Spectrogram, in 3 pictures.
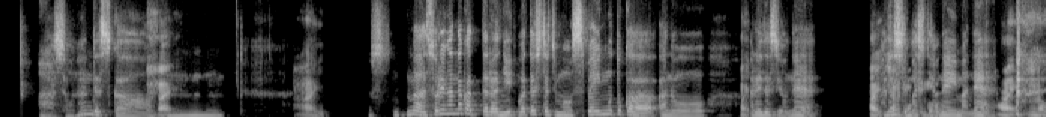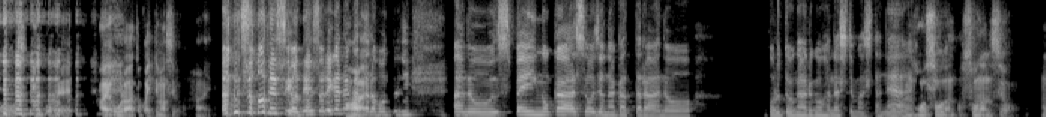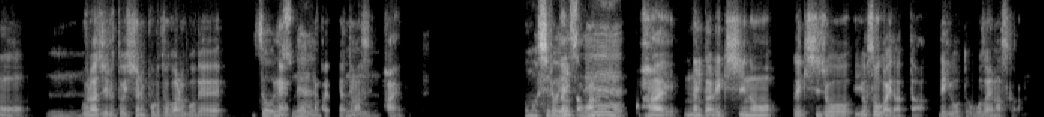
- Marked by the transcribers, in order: tapping; other background noise; other noise; in Spanish: "オラー"; laugh; laughing while speaking: "あ、そうですよね"
- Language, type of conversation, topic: Japanese, unstructured, 歴史の中で、特に予想外だった出来事は何ですか？
- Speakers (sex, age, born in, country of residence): female, 60-64, Japan, United States; male, 45-49, Japan, United States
